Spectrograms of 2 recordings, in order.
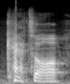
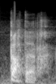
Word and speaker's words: Qatar: it's pronounced it's not Qatar or katar it's qat the actual Arabic way is a little more like gut but okay I'm just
